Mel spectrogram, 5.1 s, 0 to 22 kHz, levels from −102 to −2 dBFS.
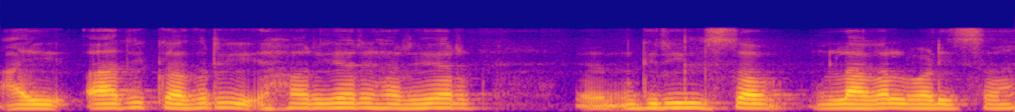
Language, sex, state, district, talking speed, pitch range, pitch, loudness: Bhojpuri, female, Bihar, Muzaffarpur, 130 wpm, 150-165 Hz, 155 Hz, -17 LUFS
